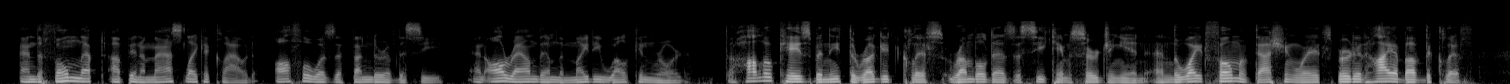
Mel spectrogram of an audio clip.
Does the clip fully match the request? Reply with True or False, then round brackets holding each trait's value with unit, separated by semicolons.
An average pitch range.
True (3.3 semitones)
